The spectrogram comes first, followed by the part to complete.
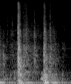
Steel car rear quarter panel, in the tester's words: i'm knocking it you hear all that rust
